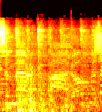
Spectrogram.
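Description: Rock-and-roll song with a singer, played from a vinyl record on a turntable.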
